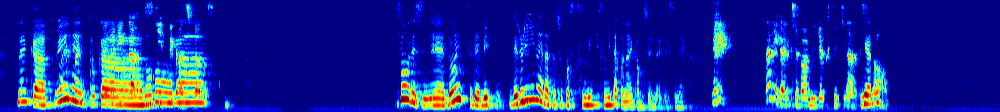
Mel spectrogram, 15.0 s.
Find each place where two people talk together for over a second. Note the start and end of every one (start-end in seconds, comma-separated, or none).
0.9-3.1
